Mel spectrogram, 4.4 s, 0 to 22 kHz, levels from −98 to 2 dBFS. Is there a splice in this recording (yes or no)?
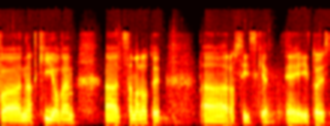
yes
